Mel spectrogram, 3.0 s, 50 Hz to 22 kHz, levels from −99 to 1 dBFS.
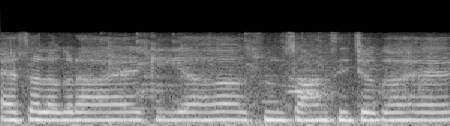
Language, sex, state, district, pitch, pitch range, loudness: Hindi, female, Bihar, Samastipur, 245 Hz, 240-245 Hz, -13 LUFS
